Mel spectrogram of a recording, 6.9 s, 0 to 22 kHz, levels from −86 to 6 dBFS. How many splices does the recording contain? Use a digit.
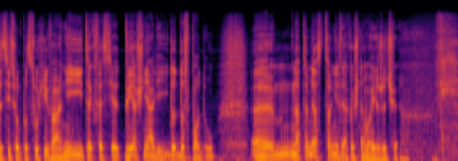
3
